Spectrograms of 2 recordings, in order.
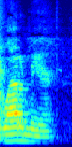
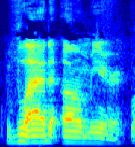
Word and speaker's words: Vladimir: With Vladimir. Make sure it has three syllables. – Vladimir.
